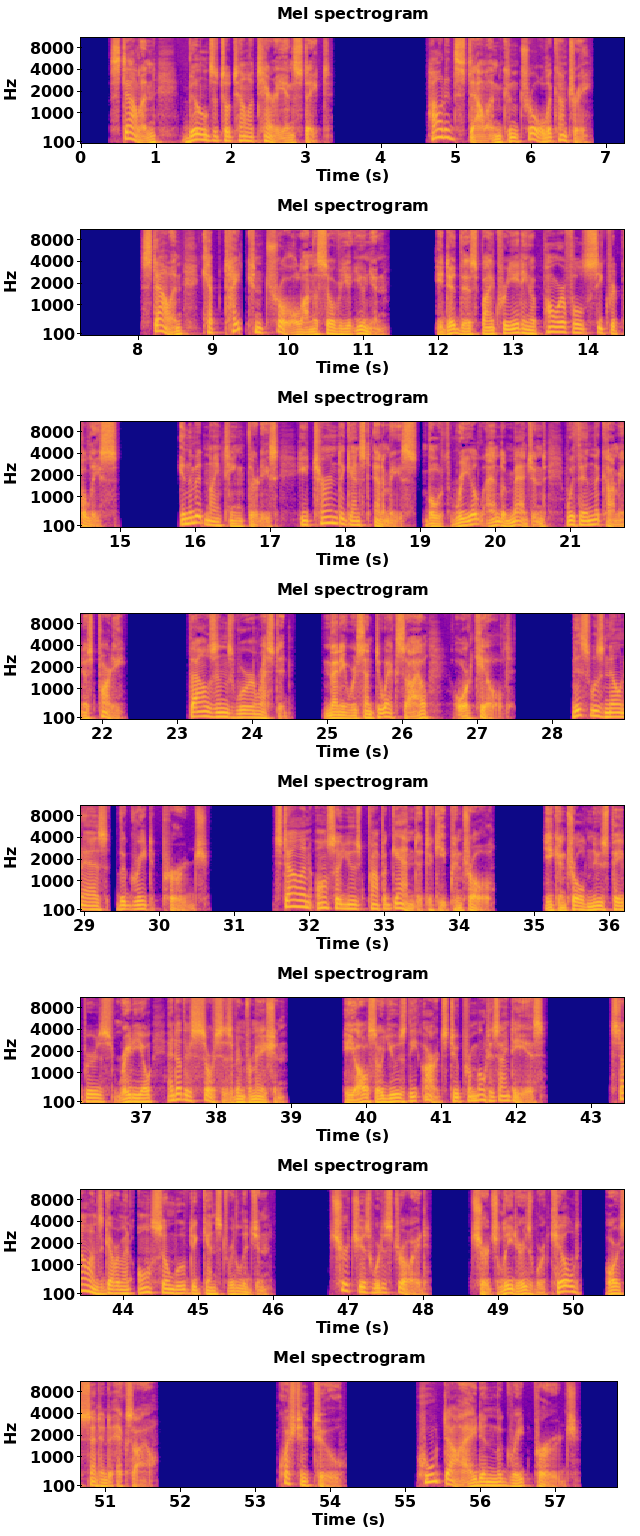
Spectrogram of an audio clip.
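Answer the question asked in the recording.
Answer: Thousands of Stalin's enemies, real and imagined, within the Communist Party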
